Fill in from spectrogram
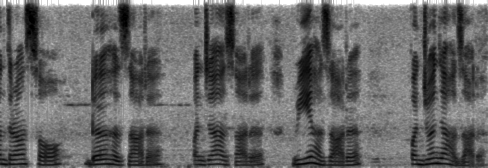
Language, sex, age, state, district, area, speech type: Sindhi, female, 45-60, Maharashtra, Thane, urban, spontaneous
